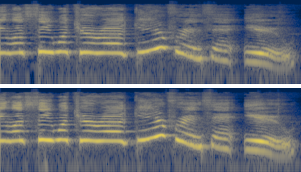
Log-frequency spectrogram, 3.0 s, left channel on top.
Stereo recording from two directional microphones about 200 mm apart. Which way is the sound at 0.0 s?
5° right (ahead or behind).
